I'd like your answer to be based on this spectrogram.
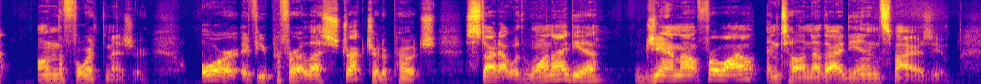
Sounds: speech

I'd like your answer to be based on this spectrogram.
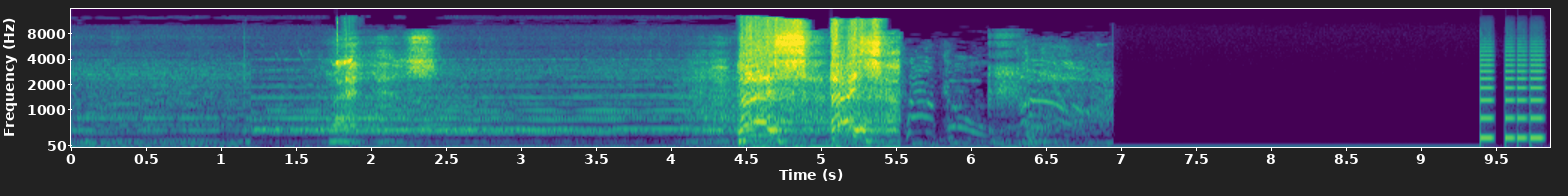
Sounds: speech
music

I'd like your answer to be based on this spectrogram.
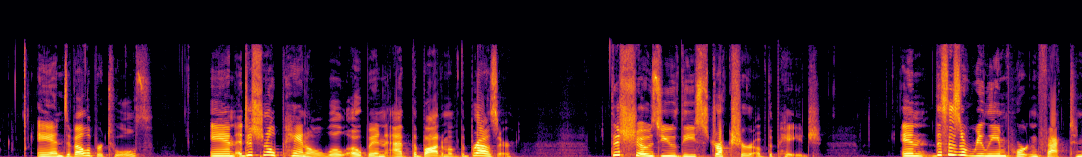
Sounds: speech

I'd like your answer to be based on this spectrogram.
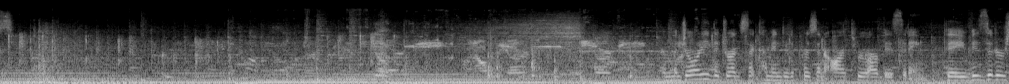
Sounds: speech
music

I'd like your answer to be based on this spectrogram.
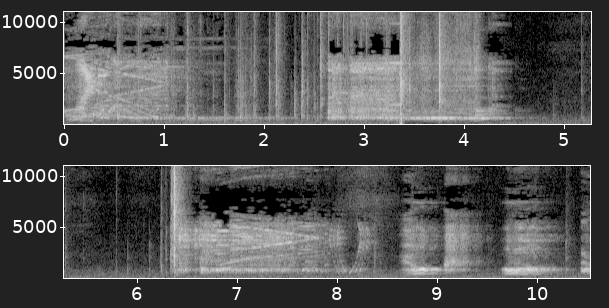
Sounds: inside a small room
speech

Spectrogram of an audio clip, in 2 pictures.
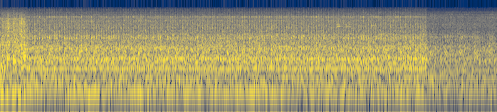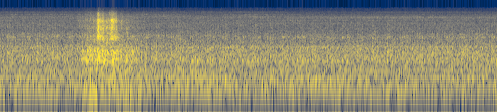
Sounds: tractor digging

